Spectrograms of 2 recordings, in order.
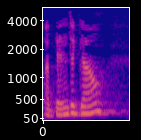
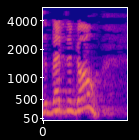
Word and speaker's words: Abednego: One of those pet peeves is calling Abednego Abendigo, which rhymes with indigo. If you call him Abendigo, I will correct it. All right? It is Abednego.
